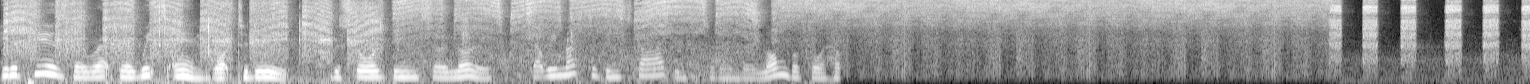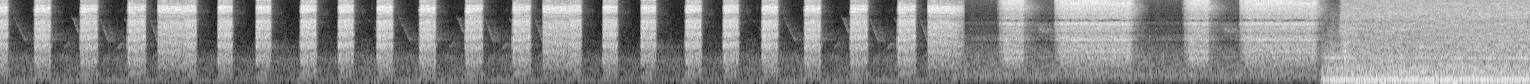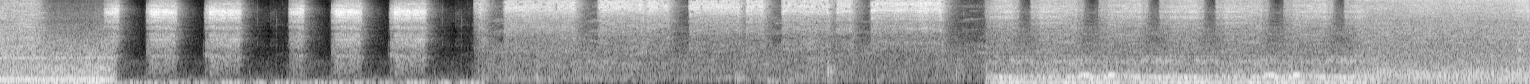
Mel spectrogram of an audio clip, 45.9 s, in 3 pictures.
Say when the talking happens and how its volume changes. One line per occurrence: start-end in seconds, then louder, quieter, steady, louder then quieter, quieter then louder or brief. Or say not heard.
0.0-8.4 quieter.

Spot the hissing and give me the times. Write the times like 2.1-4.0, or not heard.
0.0-45.8.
